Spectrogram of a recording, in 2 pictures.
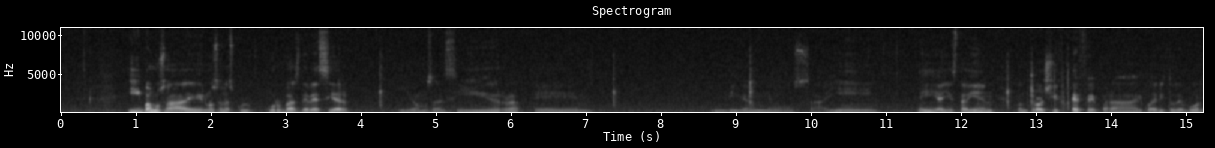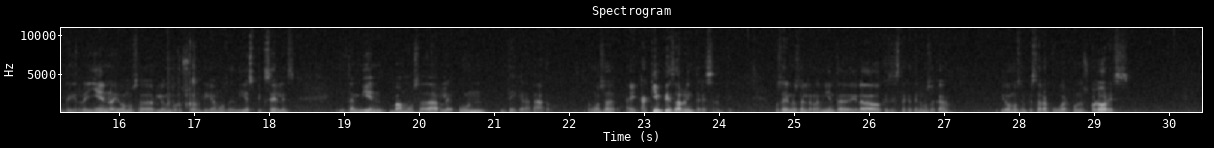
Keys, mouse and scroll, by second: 3.4 click, 7.9-12.1 ctrl+drag, 14.1 ctrl+shift+f, 16.2 click, 17.5 KP_1, 17.6 KP_0, 17.8 KP_Enter, 19.8 click, 21.0 click, 24.2 click, 29.2 click.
